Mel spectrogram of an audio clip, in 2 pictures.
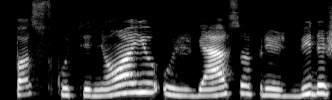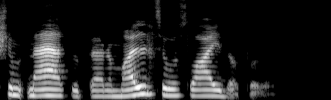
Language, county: Lithuanian, Utena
